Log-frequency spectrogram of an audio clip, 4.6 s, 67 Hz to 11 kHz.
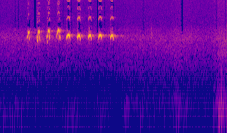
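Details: Female osprey on a camera-watched nest, Hellgate Canyon, Missoula, Montana, 10 September 2018, calling for the male's fish: nine high, clipped whistles delivered fast and evenly, then near silence and a brief low thump at the end.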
